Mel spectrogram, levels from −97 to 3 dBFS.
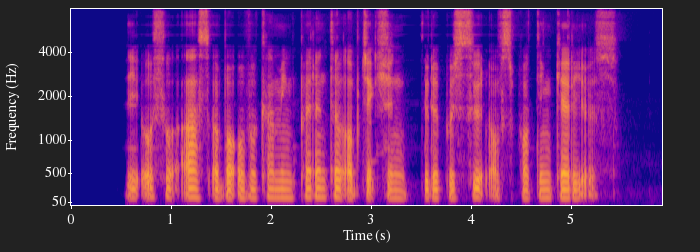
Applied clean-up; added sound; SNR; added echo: neural mask model DeepFilterNet 3.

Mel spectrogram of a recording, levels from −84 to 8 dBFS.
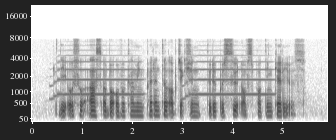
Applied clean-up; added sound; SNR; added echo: none; Trumpet; 9 dB; none.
